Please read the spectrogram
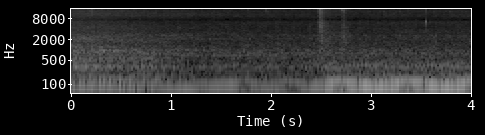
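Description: BMW M850i's 4.4-litre twin-turbo V8 idling, its low hum getting louder about two and a half seconds in.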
